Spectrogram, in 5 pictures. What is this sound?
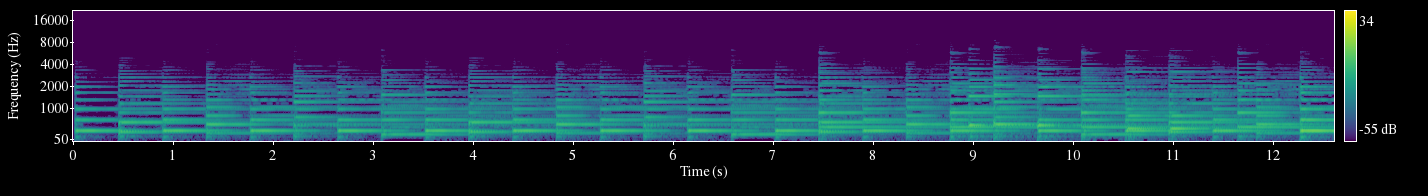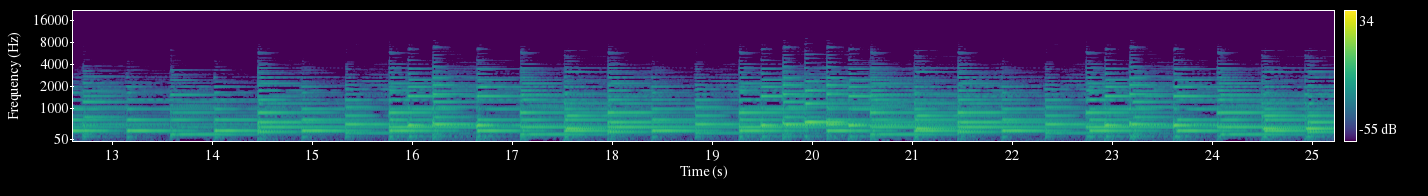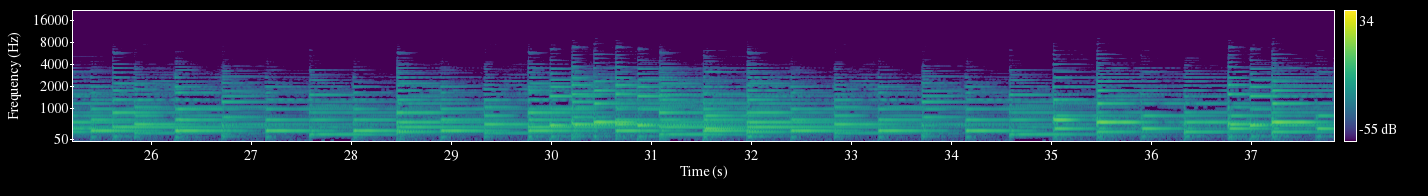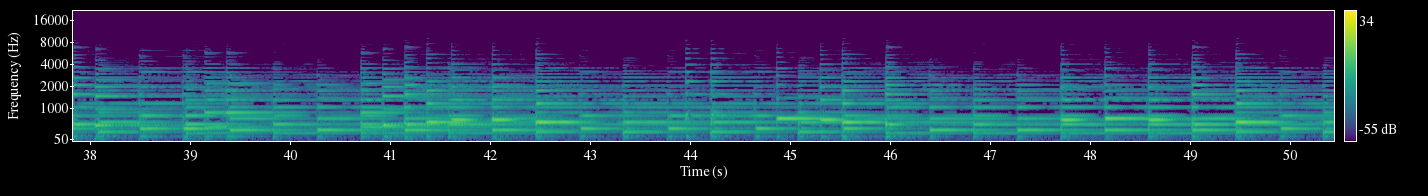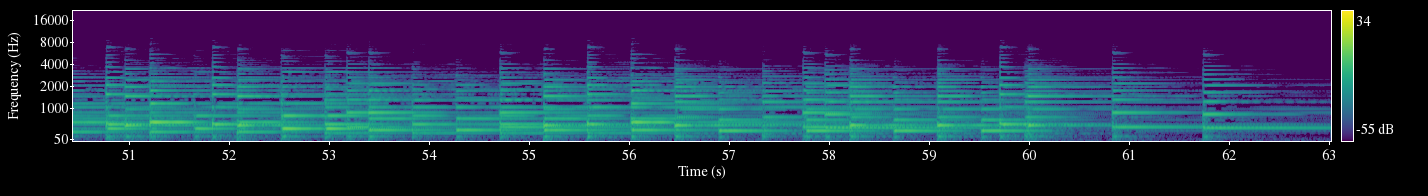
This is just a short loop you can use of me playing a song I wrote called "October Rose." It's kind of a sad feeling song. Eversole.
Horror, Game, October, Music, Haunting, loop, Piano, Video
